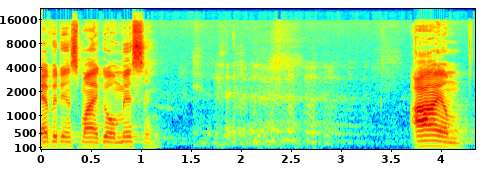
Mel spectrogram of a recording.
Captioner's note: all laughing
